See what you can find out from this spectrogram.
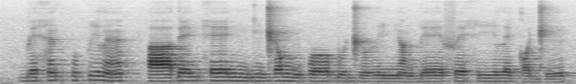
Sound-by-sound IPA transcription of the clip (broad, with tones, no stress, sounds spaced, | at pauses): b e˨ h ɛ̃˦ t kʷ ə˦˨ p i˦ l ɛ̃˨˦ | aː˨ ɗ eː˦ ŋ h eː˦ ŋ ĩ˧ ɡ ĩ˧ d͡ʒ ɔ˦ ŋ ĩ˨ p oː˧ ɓ u˨˦ d͡ʒ u˨ l i˨ ɲ ã˧ ɡ͡b eː˧ f e˦ h iː˧ l e˦ ɡ ɔ˧ d͡ʒ ɨ˨˦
